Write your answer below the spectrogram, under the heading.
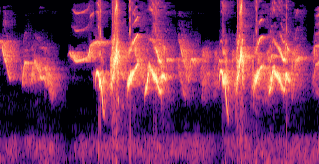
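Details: Oriental magpie-robin singing in the forest-voice style during song training: a brief high note, then a burst of rapid, sweet, slurred whistles and sharp chirps repeated in quick clusters. A small pause comes near the start.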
